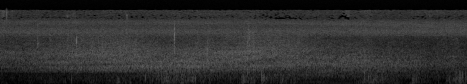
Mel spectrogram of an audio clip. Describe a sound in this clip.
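A car passes by on a nearby road, swelling and then fading.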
